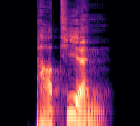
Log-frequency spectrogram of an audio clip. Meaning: plural of Partie
- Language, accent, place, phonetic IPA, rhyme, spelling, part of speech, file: German, Germany, Berlin, [paʁˈtiːən], -iːən, Partien, noun, De-Partien.ogg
